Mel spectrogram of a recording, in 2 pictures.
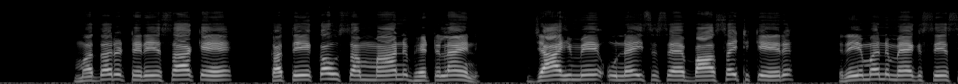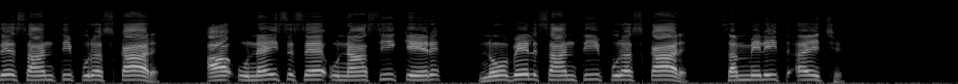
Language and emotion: Maithili, neutral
